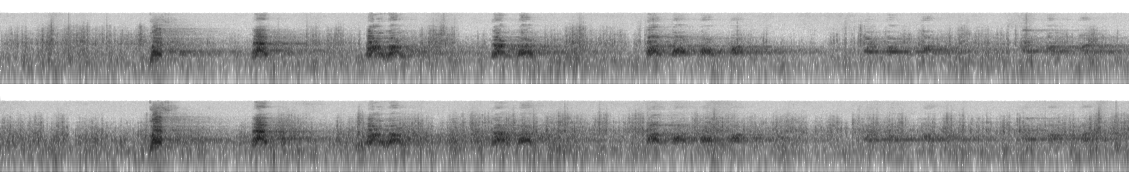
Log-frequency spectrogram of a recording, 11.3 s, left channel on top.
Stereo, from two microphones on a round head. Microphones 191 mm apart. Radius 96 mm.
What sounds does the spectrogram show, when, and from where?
1.5 s a dog barking: 40° right (ahead or behind), 1.0 m; by 11.0 s 70° left (ahead or behind), 4.5 m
